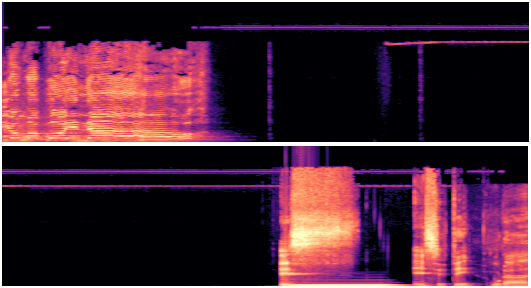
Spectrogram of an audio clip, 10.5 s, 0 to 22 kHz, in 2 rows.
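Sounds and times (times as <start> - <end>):
dub siren sound effect with loud buzzy electronic tone: 8.1 - 9.4
speech: 9.4 - 10.5.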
